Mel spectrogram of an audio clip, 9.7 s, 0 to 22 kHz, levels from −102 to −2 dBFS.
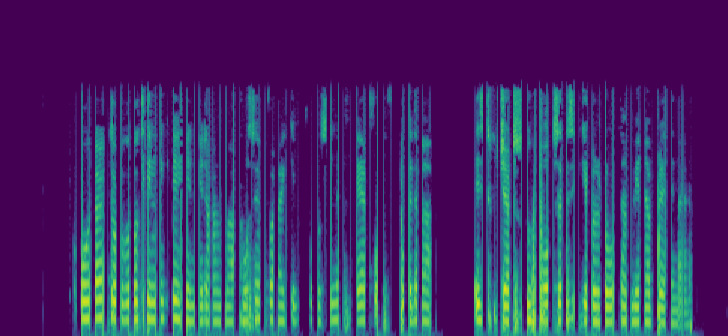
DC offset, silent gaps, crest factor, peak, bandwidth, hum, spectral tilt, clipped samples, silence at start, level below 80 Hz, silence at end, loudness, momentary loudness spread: under 0.1%; 2.44-2.48 s, 5.28-5.32 s, 5.90-6.32 s; 18 dB; -2 dBFS; 7.8 kHz; none; -6 dB/octave; under 0.1%; 1.1 s; -46 dBFS; 0.5 s; -19 LUFS; 11 LU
